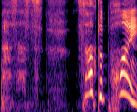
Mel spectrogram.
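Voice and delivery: loud yelling. Arguing with Rin about being a first, yelling. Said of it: "sorry for yelling".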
